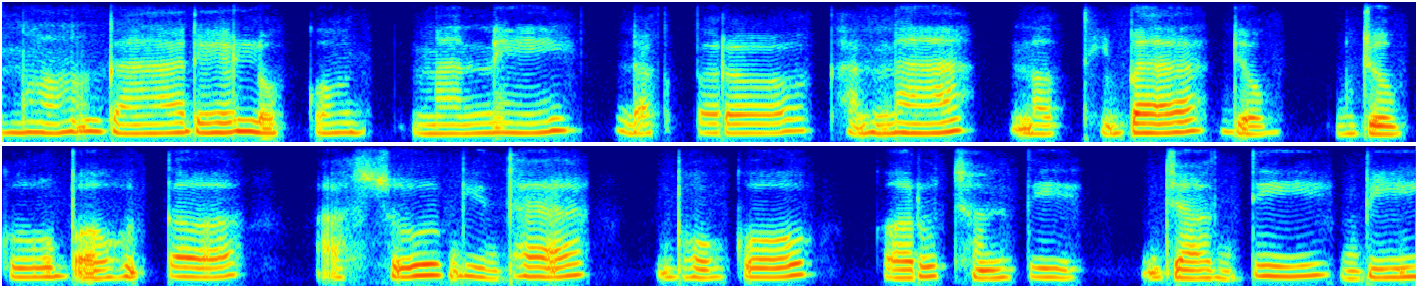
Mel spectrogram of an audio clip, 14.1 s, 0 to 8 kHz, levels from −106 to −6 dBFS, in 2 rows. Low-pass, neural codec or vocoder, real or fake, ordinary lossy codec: 7.2 kHz; autoencoder, 48 kHz, 32 numbers a frame, DAC-VAE, trained on Japanese speech; fake; Opus, 16 kbps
